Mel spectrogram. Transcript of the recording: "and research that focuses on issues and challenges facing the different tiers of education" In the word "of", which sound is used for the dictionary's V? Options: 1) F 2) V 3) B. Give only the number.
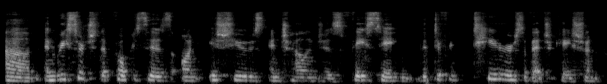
2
